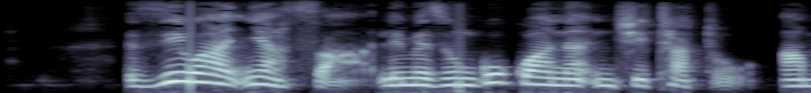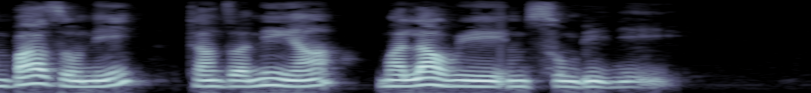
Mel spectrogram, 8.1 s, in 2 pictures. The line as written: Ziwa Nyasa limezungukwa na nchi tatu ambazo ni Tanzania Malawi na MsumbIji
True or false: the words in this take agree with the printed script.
false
